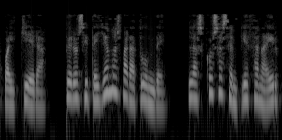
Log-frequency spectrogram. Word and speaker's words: Baratunde: Lo han llamado Barracuda y Camarero, mientras que otros profesores, asustados ante todas esas sílabas, simplemente lo acortaron a Brad. Para que conste, Baratunde se pronuncia Baratunde.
